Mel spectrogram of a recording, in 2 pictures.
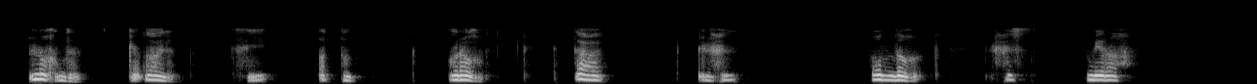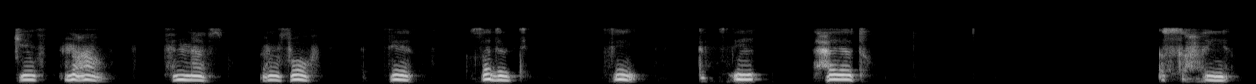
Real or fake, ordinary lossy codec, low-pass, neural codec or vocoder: real; none; 5.4 kHz; none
